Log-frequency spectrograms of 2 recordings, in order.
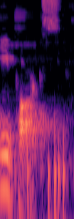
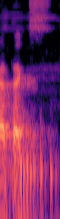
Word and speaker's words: epochs: it's going through multiple what's called epochs or epics depends on wherever you're pronouncing it from right but that means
